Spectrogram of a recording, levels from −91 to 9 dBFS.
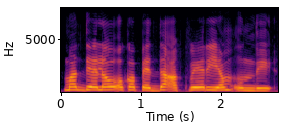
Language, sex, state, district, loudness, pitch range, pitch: Telugu, female, Telangana, Hyderabad, -14 LUFS, 240-280 Hz, 265 Hz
